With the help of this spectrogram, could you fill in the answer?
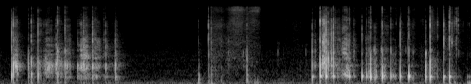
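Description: Fingernails scratch and tap on the lid top and metal handle of a closed mini wooden chest covered in faux leather. Dense bursts of dry, crinkly scratching and quick taps with a mid-toned body around 375 Hz give way to a near-silent pause, then a softer scrape. A fresh flurry of sharp taps and scratches follows.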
